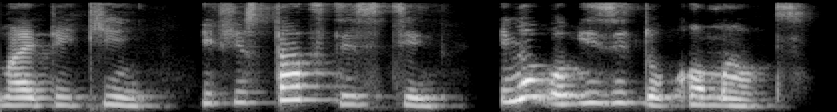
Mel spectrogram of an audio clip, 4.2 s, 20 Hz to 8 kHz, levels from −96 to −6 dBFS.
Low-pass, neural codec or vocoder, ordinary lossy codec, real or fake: 7.2 kHz; codec, 44.1 kHz, 2.6 kbps, SNAC; none; fake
